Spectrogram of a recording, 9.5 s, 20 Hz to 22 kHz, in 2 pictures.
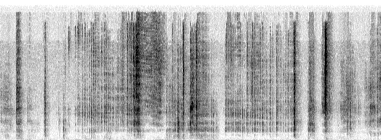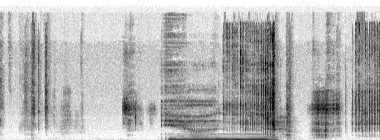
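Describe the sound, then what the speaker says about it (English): A corner chomper punching the corners of index cards, heard as a few quick crisp snips and clicks between rustling paper handling, with a person talking softly nearby. "then chomp the corners at a 1/2 inch"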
